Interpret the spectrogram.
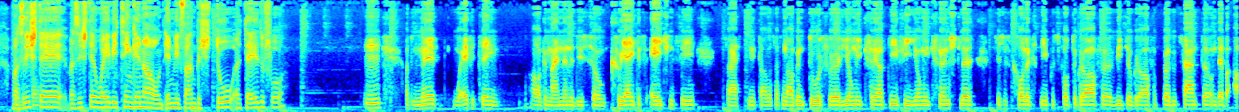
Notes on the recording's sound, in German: Telefoninterview by Radio 3FACH.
